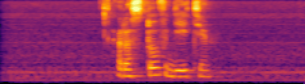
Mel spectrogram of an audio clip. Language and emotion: Russian, neutral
